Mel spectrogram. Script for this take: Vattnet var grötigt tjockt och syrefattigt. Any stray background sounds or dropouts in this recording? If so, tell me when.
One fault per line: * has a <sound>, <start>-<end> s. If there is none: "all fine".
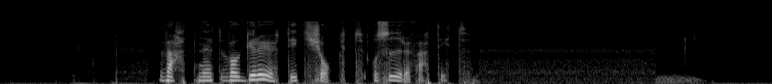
all fine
